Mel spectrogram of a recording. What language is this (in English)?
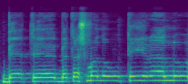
Lithuanian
